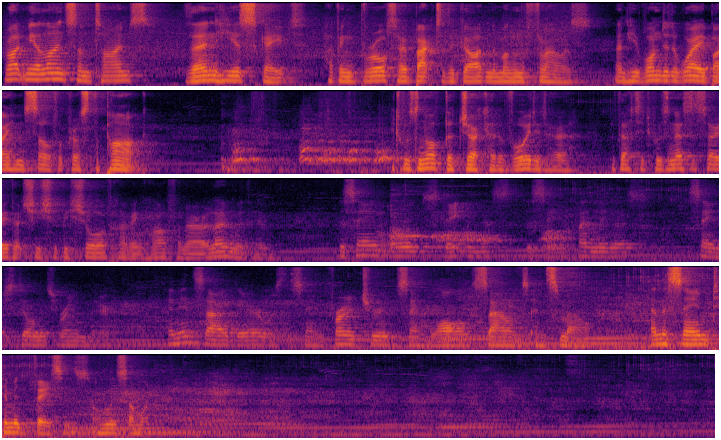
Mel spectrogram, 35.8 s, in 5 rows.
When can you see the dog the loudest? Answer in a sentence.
The loudest moment of the dog is at 10 seconds.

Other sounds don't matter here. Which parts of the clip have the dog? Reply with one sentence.
The dog can be heard from 9.3 to 11.3 s and from 18.2 to 20.1 s.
